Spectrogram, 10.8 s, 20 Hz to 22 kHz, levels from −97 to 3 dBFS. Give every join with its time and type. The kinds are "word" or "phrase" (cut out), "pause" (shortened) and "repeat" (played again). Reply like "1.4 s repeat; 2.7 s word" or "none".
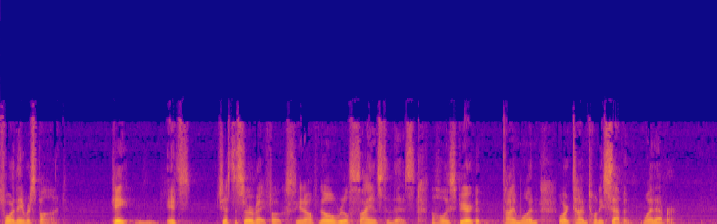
2.4 s pause; 4.8 s word; 7.1 s phrase; 8.3 s pause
